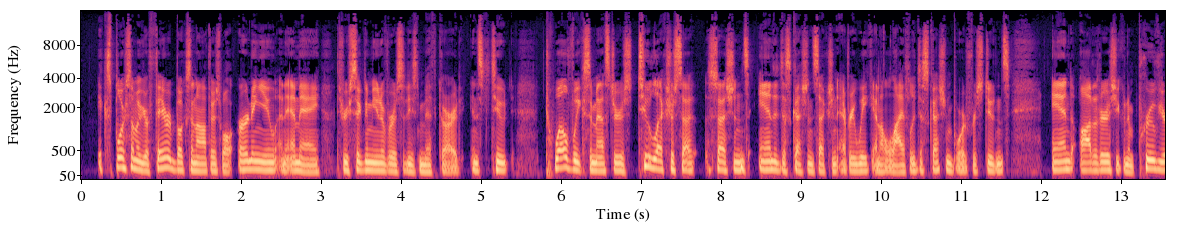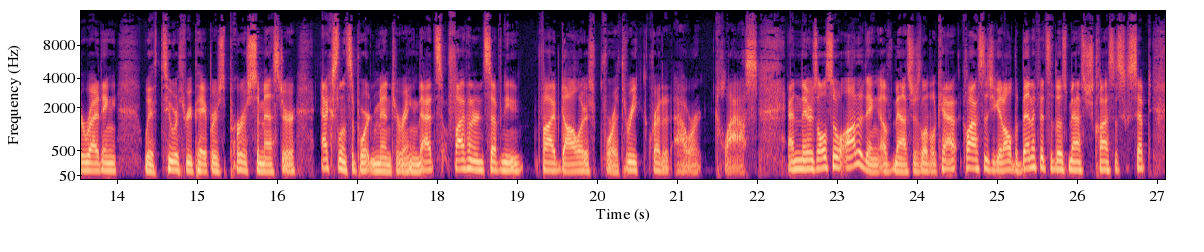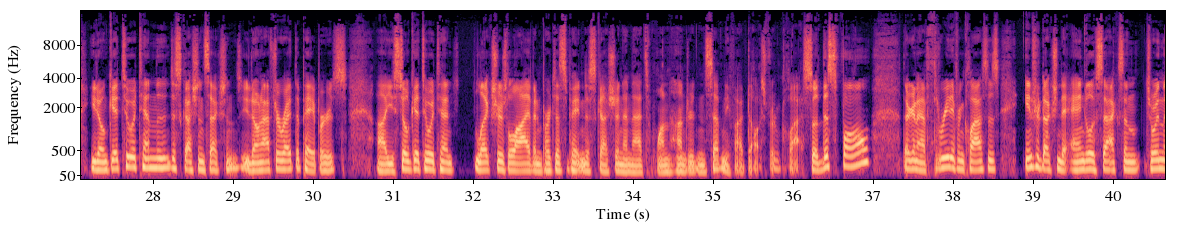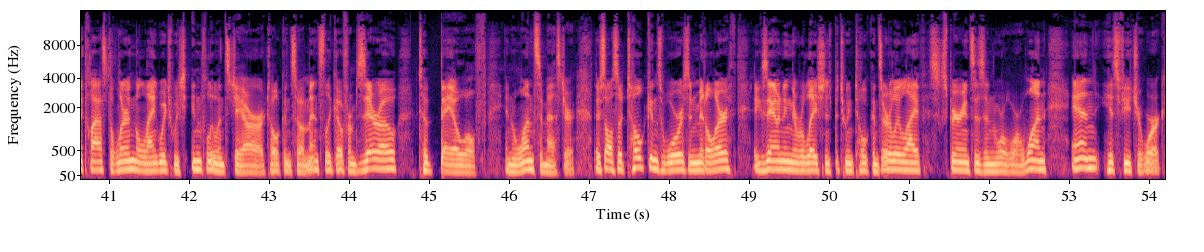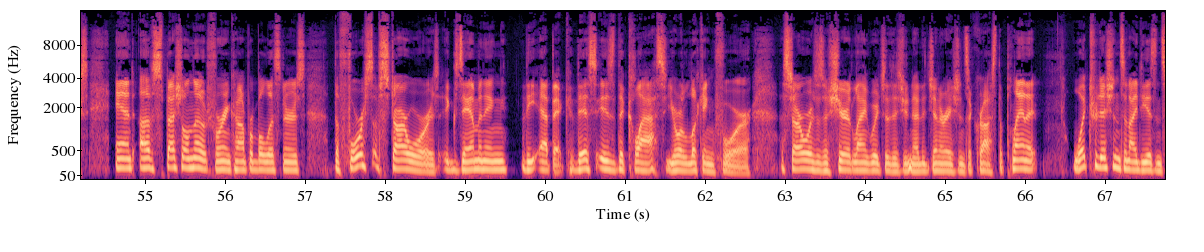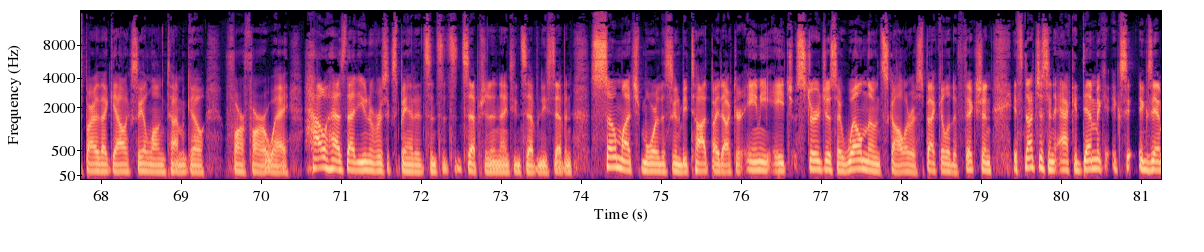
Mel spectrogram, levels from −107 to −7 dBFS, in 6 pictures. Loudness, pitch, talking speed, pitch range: -20 LUFS, 135 Hz, 190 wpm, 120-150 Hz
